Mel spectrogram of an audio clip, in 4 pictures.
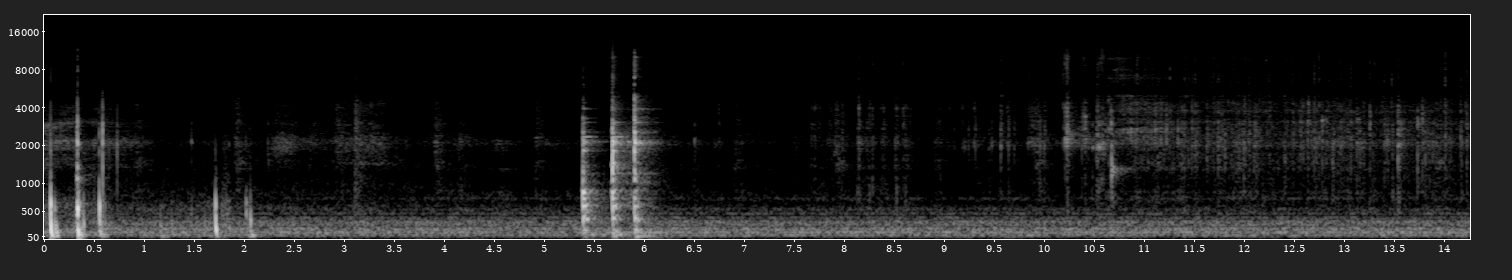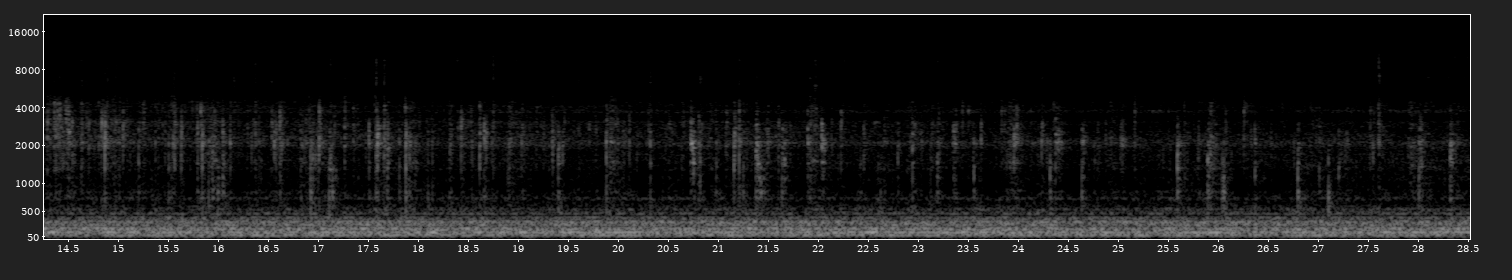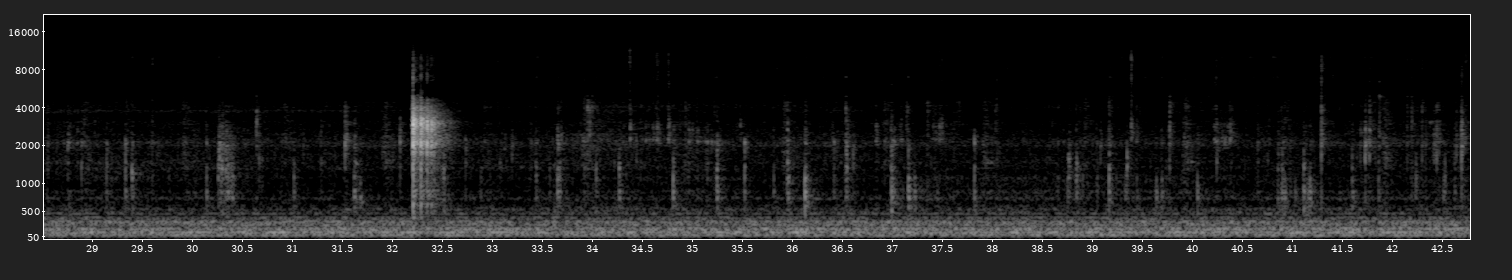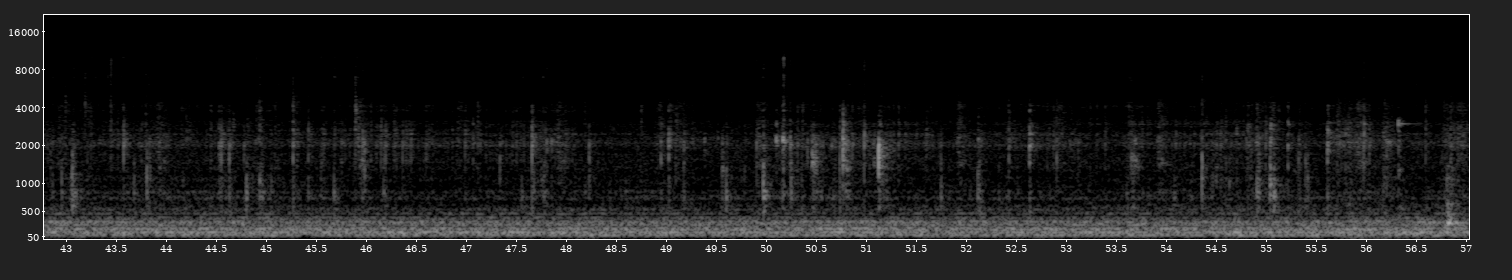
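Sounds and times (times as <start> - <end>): egg sizzling in a frying pan: 7.6 - 57.0.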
